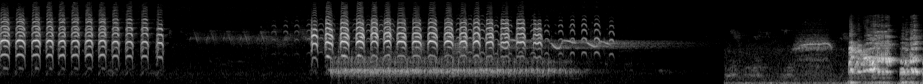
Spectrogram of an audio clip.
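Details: Turkey gobbling: two fast, rattling bursts of high, clipped notes, about twelve per second. A lower hum runs under the second burst, and brief mixed sounds come after.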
